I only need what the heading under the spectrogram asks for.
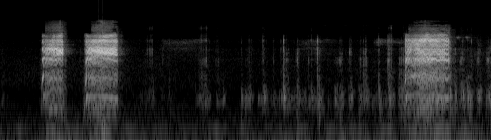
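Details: A squirrel barks while teething, a quick rasping double bark followed by a longer harsh burst, soft chewing clicks in between.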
